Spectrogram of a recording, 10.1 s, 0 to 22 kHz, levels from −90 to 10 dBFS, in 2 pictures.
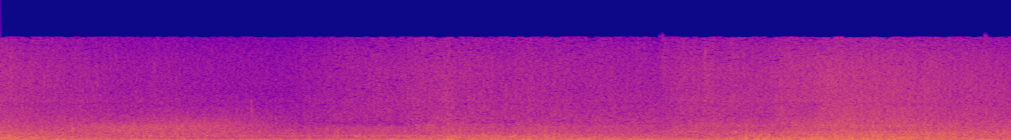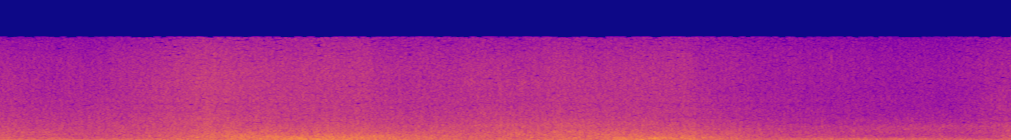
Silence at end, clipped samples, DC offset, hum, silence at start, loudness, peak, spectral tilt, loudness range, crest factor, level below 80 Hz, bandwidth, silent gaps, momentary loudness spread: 0 s; under 0.1%; under 0.1%; none; 0 s; -25 LUFS; -8 dBFS; -3.5 dB/octave; 5 LU; 18 dB; -34 dBFS; 16.5 kHz; none; 9 LU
